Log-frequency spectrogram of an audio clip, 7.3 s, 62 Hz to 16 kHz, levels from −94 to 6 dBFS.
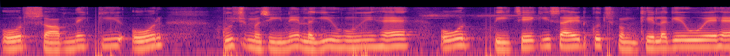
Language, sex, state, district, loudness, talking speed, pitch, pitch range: Hindi, male, Uttar Pradesh, Shamli, -16 LUFS, 150 wpm, 150 Hz, 130-160 Hz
